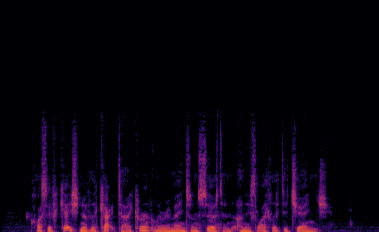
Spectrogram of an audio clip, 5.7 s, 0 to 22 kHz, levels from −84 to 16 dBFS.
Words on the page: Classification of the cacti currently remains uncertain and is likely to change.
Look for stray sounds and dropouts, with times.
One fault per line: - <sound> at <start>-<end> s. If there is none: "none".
none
